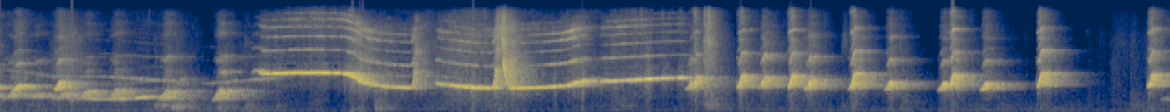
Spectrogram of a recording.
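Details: Gibbons in the main gibbon house of a zoo, loud enough that keepers wear ear defenders: a whooping, siren-like chorus of rising and falling hoots, climbing into long sustained wails, then breaking into a fast series of short repeated hoots.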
